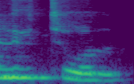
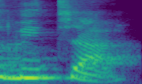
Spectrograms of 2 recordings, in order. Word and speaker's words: little: Little. Not litter. Little. Little. Yeah. All right. You're saying it in your English accent, like anywhere I want to say. No offense. English accent. You have to say it like the little L.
